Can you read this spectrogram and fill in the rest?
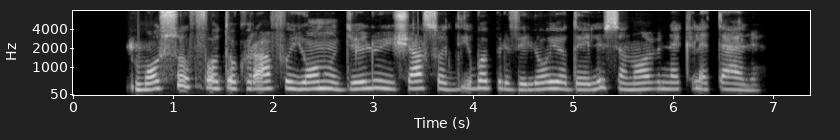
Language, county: Lithuanian, Panevėžys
